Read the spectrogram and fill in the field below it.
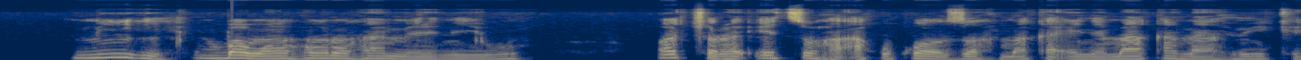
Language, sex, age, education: Igbo, female, 15-29, tertiary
